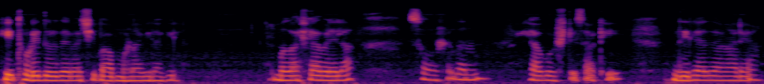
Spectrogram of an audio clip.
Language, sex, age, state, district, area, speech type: Marathi, female, 30-45, Maharashtra, Pune, urban, spontaneous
